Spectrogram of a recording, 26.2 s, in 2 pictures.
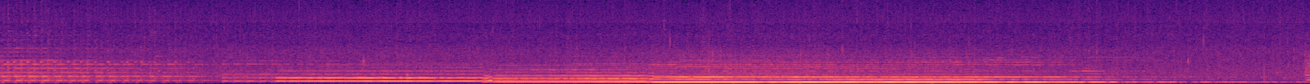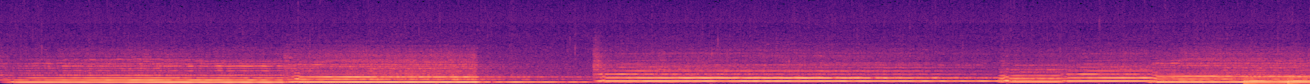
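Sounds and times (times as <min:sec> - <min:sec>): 
music: 0:00.0 - 0:26.1
temple ambience: 0:25.5 - 0:26.1.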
